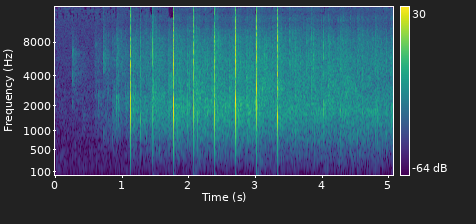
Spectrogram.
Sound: audience applauding

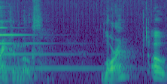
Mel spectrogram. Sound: ding

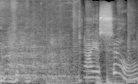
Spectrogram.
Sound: laughter

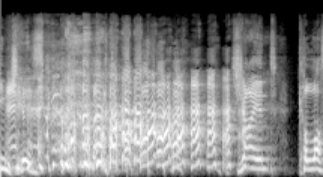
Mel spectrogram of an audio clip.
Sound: group laughing

